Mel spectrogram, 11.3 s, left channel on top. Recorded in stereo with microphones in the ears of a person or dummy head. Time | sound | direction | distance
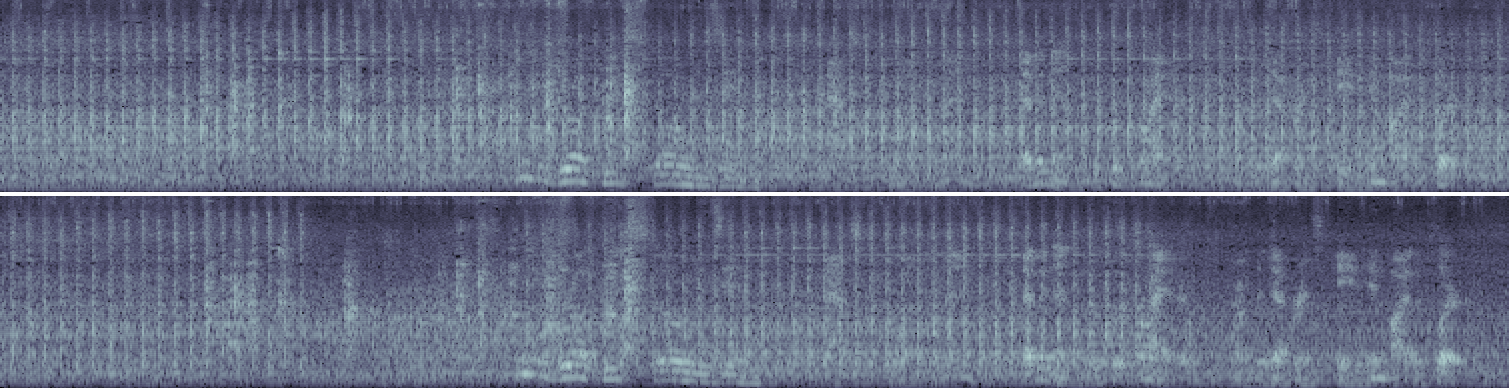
1.5 | keys jangling | 5° left (ahead or behind) | 2.5 m
3.9 | a man speaking | 15° left (ahead or behind) | 4 m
